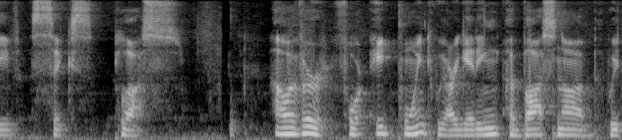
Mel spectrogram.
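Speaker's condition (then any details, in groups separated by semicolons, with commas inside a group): No condition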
